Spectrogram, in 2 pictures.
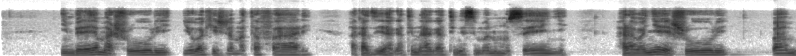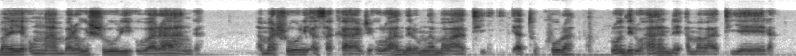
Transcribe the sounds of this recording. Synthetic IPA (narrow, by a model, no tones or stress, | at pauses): imbe̞ɾe̞jamaʃuɾijuːβakʰiʃd͡ʒeamatʰafaːɾi | akazḭjehaɡatʰinahaɡatʰinisimanumuse̞ɲi | haɾaβaɲe̞ːʃuːɾi | βaːmbaje̞ʔumŋaːmbaɾowiʃuɾiʔuβaɾaːŋɡa̰ː | maʃuːɾiʔasakʰad͡ʒe̞ʔuɾuhaːnde̞ɾumŋamaβatʰḭ | jatʰukʰuɾauɾuːndiɾuɦaːnde̞ʔamaβatʰije̞ːɾa̰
